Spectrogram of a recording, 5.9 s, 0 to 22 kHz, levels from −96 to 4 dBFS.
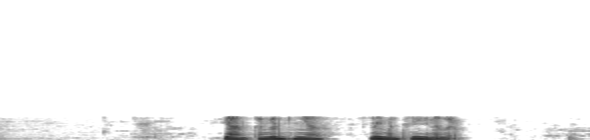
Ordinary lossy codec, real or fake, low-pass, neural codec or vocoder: none; real; 3.6 kHz; none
